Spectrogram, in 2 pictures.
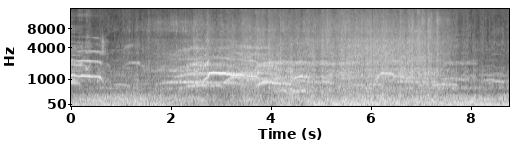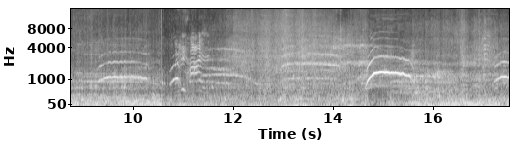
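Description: Expedition Everest roller coaster train running, with a steady wind and track rumble on the microphone. Riders yell and scream over it again and again in short, high-pitched rising-and-falling cries.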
